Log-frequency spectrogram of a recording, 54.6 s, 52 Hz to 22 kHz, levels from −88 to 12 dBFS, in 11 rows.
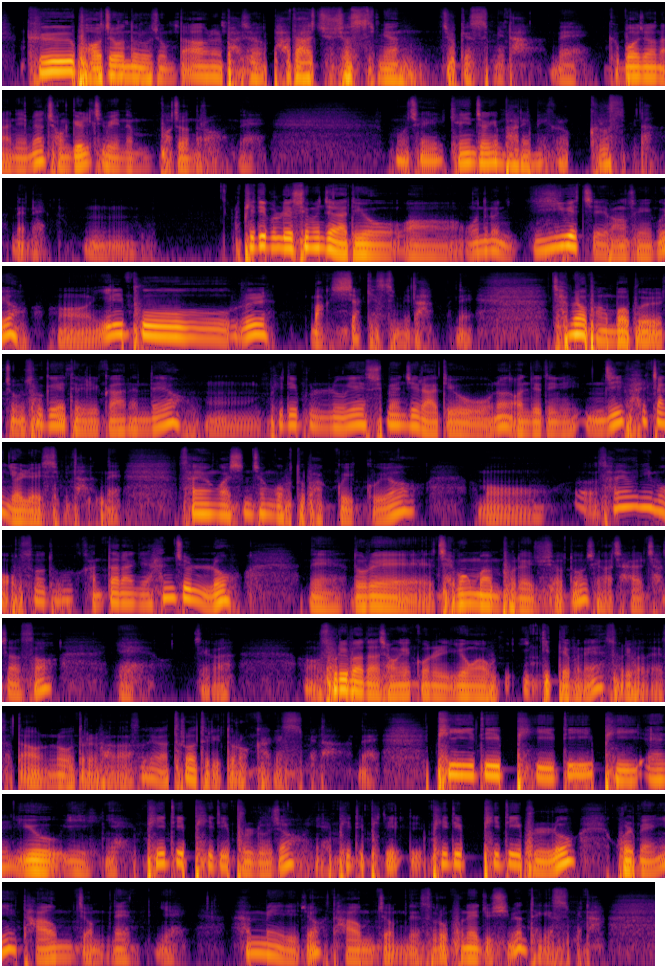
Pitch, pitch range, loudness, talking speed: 105 Hz, 90-130 Hz, -21 LUFS, 310 characters per minute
